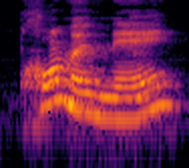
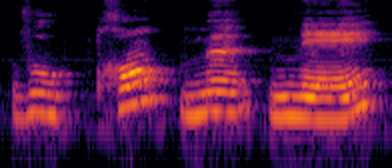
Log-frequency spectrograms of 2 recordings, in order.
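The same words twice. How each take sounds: First: Said in the usual way. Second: "Vous promenez" very slowly, syllable by syllable; broken down slower. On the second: Shown as a demonstration. Teacher for students repeating after her, slow syllable breakdown. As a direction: pull "promenez" apart into three slow syllables. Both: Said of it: "break it down slower".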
